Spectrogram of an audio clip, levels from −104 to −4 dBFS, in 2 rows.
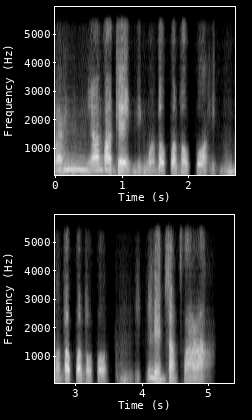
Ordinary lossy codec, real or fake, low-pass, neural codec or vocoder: none; fake; 5.4 kHz; codec, 16 kHz, 0.5 kbps, FreqCodec, smaller model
